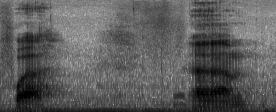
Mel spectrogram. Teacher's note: Or like say it just doesn't matter because like if you're thinking about pronouncing a k followed by a w, kind of naturally labializes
